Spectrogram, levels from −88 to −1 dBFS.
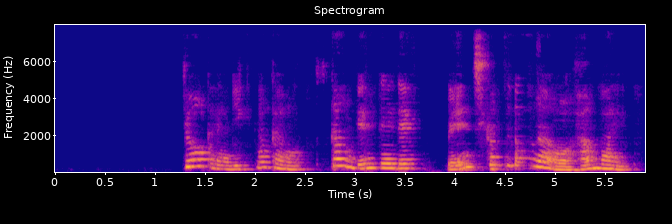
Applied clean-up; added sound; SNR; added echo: neural mask model DeepFilterNet 3.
